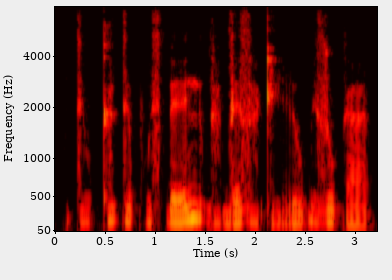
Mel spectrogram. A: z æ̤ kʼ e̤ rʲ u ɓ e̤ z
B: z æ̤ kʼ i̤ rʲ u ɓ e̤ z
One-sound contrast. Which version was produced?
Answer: B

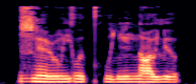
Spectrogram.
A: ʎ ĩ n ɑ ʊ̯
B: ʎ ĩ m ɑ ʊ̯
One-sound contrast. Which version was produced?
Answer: A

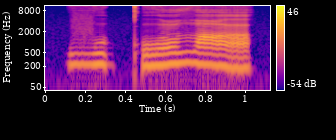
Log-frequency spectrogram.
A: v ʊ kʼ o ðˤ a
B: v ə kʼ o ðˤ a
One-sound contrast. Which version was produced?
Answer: A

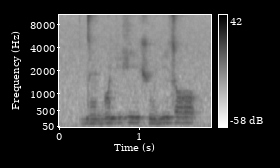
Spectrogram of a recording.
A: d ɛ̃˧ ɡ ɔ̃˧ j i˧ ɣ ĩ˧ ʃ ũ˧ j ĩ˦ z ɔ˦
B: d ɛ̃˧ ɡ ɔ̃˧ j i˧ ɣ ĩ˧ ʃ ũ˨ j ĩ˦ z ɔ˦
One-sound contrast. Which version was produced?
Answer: B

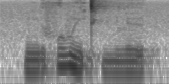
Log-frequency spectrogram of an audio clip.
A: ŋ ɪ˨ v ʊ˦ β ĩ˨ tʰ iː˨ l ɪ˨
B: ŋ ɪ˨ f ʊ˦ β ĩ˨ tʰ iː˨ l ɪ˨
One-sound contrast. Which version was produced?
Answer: B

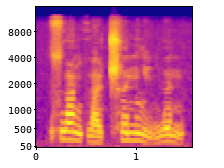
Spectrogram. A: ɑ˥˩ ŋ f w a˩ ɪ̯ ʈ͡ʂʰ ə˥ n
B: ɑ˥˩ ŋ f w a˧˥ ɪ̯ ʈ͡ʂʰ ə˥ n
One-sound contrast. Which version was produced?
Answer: A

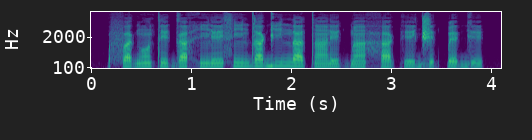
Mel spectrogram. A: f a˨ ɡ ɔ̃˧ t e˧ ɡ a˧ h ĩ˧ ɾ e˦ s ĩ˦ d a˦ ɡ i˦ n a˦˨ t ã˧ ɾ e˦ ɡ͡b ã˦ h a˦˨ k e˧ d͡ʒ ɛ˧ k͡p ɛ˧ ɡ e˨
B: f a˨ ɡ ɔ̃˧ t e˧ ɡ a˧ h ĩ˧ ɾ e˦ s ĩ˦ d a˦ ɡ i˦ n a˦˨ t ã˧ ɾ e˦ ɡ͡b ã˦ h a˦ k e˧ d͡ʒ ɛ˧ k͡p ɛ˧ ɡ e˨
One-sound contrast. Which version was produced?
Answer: A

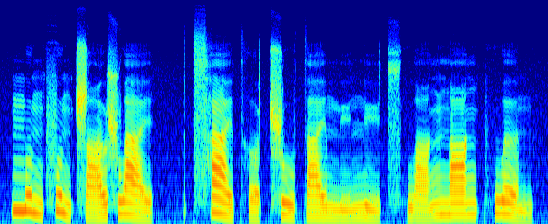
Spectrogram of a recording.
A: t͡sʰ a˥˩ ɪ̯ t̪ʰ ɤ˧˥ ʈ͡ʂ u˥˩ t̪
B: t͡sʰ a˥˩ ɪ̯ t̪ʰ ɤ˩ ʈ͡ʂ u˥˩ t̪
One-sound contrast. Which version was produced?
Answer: B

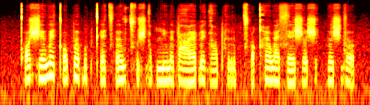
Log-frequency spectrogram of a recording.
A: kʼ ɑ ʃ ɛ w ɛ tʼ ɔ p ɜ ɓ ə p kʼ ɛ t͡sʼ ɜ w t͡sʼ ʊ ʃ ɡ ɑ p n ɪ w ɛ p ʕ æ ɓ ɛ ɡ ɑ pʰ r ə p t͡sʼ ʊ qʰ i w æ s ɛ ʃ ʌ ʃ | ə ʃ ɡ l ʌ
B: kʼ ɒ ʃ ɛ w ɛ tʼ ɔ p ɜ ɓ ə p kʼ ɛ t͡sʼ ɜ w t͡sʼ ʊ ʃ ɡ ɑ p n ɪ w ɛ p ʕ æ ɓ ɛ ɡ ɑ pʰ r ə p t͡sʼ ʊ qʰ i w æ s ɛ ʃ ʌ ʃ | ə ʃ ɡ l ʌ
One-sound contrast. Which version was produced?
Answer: B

